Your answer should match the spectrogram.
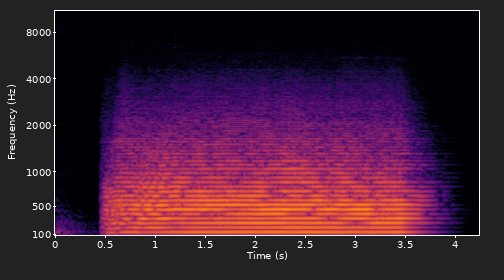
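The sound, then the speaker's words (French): A deep, booming C1 note from four layered instruments played together from a single MIDI clip through an instrument rack on one track in Ableton, held steadily for about three seconds with a rich, buzzing, horn-like tone, loud and alone, then fading out quickly. “L'astuce est de faire jouer tous les instruments ensemble par la même note C1 précédente, dans un seul clip MIDI”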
